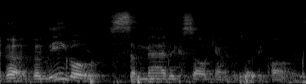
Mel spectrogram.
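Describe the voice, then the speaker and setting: Audible room echo carries a man's voice. He has an American accent and talks at a fairly quick pace. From New York and South Florida. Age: 30s. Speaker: vegan restaurant owner. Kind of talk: casual interview chat. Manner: animated.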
